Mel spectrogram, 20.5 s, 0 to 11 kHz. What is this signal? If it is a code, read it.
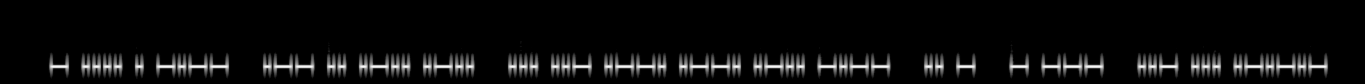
Morse code, heard as a keyed tone, about 15 wpm, 700 Hz. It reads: THEY WILL SUPPLY IT TO US.
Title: Sentences from Top 1000 Words - Review Part 5 - 15wpm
